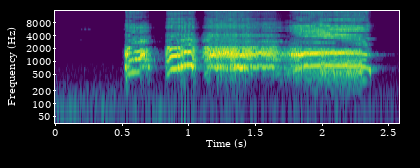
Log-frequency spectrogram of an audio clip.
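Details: Chicken crowing in response to a played recording of a hen: one loud, drawn-out crow in several segments, a short opening note then a long, strained, wavering phrase lasting nearly two seconds in a quiet setting.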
